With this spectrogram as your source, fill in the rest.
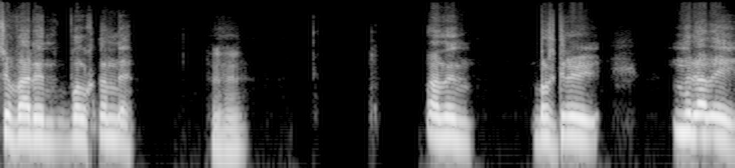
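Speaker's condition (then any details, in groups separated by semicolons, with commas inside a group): Cerebral palsy; 40 years with condition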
